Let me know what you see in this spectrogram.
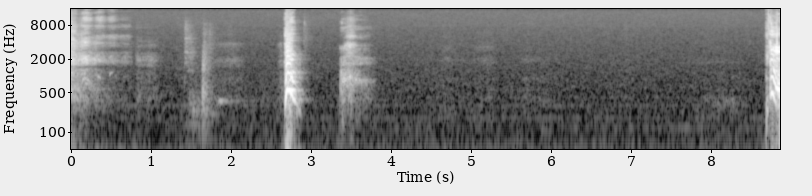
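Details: Sharp, abrupt gulping catches, about three in nine seconds with silent pauses between, from an adult talking while watching storm weather coverage in a quiet room; hiccups.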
